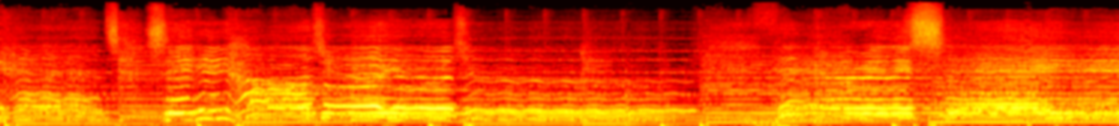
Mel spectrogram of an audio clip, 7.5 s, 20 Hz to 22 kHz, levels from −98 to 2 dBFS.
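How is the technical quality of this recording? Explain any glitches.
Two short, harsh blips mar the recording, at 4.17 to 4.20 s and 6.84 to 6.88 s, each a brief chirp of stray noise well up in level. This is a corrupt frame decoded: damaged compressed data, likely a couple of frames each time, was played anyway, scattering energy across wrong frequencies.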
